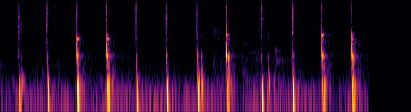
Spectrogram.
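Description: About a dozen evenly spaced, crisp thuds ring out alone as washed flowers are pounded and crushed to draw out their juice, the strikes close and steady in rhythm.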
